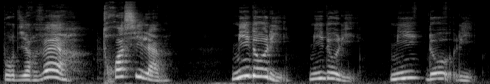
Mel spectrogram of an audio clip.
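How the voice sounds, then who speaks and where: A cheerful young woman teaching a language video lesson, repeating each word slowly and clearly. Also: sits high, big pitch swings.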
